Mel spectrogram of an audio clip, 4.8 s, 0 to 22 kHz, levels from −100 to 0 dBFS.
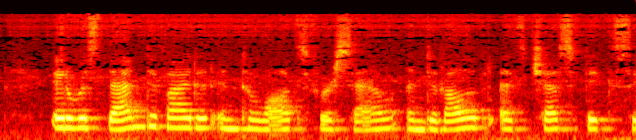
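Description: From 0.83 s to the end of the speech, the converter's sample clock wanders, showing sample clock jitter of around a microsecond or two. Each sample is captured slightly early or late at random, and the resulting error scales with how fast the waveform is changing. It surfaces as a fine hiss and roughness riding on the speech, roughly 40 dB below it, strongest on loud and bright sounds and gone in the pauses.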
